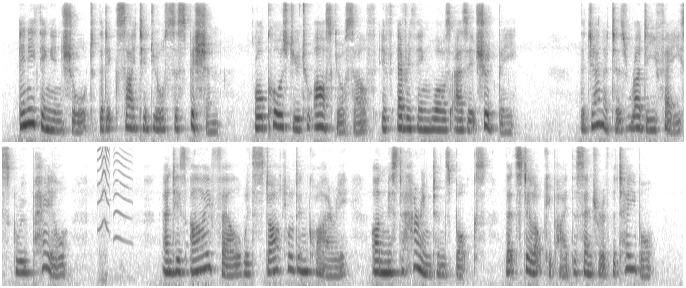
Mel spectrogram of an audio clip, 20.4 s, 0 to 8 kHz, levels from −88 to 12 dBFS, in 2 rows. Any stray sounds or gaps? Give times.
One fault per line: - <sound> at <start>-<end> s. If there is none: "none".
- squeak at 11.7-12.2 s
